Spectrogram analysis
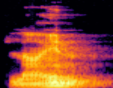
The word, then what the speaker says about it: lion: This word is pronounced as lion.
